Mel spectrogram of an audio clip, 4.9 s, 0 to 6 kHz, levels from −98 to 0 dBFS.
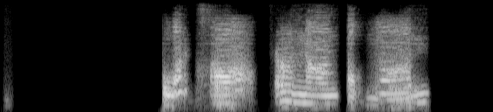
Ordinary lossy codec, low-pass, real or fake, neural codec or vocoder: none; 5.4 kHz; fake; codec, 44.1 kHz, 0.9 kbps, DAC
